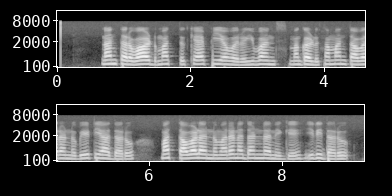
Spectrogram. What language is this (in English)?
Kannada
